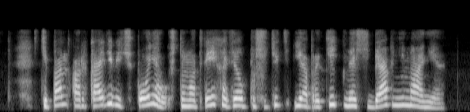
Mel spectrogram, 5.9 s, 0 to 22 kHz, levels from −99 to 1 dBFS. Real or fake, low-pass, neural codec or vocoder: fake; 7.2 kHz; codec, 32 kHz, 1.9 kbps, SNAC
